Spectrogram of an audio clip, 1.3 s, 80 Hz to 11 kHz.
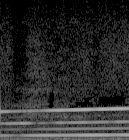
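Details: Steady high-pitched electronic tone rising slightly in pitch from a LifePak 15/20 defibrillator connected to a simulator, sounding during synchronized cardioversion demonstration; defibrillator charging alarm.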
